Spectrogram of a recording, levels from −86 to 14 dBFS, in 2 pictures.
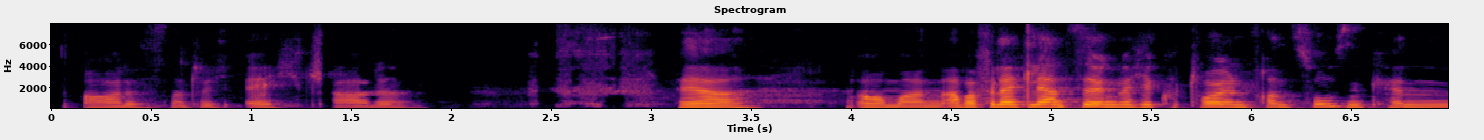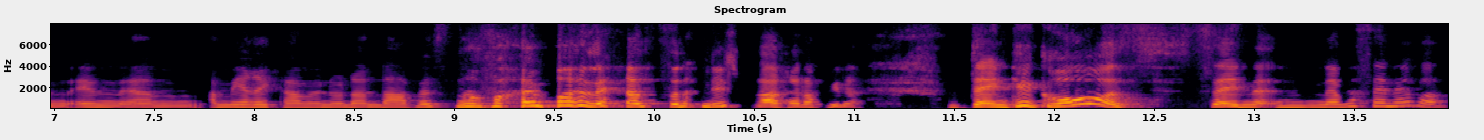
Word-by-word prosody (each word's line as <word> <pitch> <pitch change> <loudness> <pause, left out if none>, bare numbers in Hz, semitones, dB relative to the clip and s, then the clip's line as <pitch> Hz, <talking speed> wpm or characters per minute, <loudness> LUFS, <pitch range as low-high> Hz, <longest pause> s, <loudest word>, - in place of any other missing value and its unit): Oh, 160 0 -7
das 165 0 -10
ist 165 - -27
natürlich 170 +1 -15
echt 165 0 -12
schade. 165 +1 -12 1.3
Ja. 195 -1 0 0.4
Oh 185 -1 -1
Mann, 175 0 -4
aber 195 +3 +2
vielleicht 225 +1 +3
lernst 235 +2 +3
du - - +6
irgendwelche 220 +1 +1
k - - -17
tollen 215 0 -1
Franzosen 205 +1 -6
kennen 195 -4 -8
in, 185 -2 -8
ähm, 175 0 -11
Amerika, 205 +1 -6
wenn 195 0 -9
du 190 - -8
dann 195 0 -8
da 200 0 -5
bist 250 +3 -8
und 270 - +4
auf 280 +3 +1
einmal 365 +3 +6
lernst 275 -1 +2
du 240 - +5
dann 260 - -2
die 270 +5 0
Sprache 195 - +1
doch 220 +2 -5
wieder. 180 -3 -9 0.4
Denke 200 - +4
groß. 380 - +4
Say 195 - +2
ne 205 +1 -3
never 225 +4 -5
say 300 +1 -8
never. 290 -6 -8
205 Hz, 185 wpm, -19 LUFS, 185-240 Hz, 1.3 s, du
